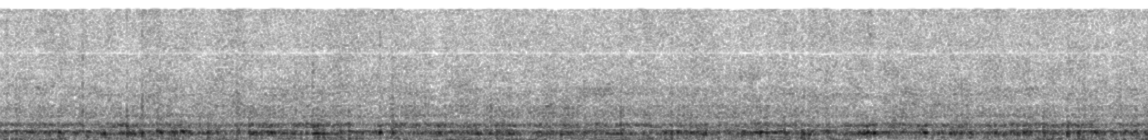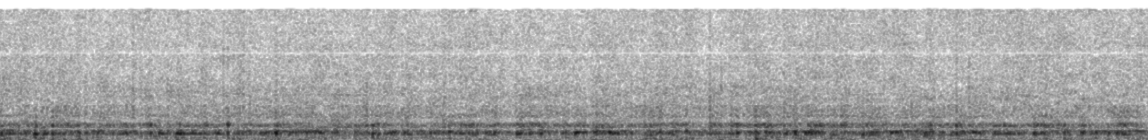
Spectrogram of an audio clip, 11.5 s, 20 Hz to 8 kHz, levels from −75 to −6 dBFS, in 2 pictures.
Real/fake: fake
